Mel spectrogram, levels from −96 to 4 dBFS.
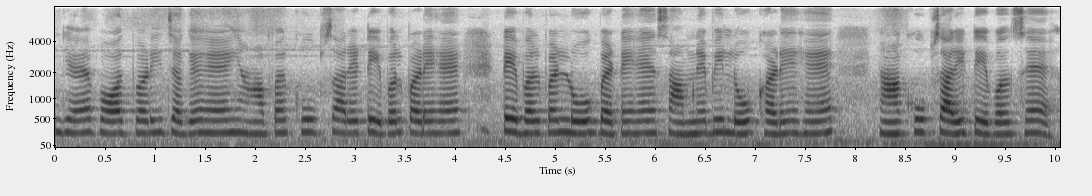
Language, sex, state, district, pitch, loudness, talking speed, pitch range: Hindi, female, Chandigarh, Chandigarh, 225 Hz, -19 LUFS, 160 wpm, 220-235 Hz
